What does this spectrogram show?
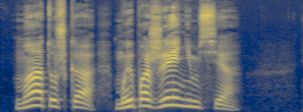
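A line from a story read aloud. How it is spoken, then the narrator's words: Shouting from afar. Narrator (Russian): Еще издали крикнул Ари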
